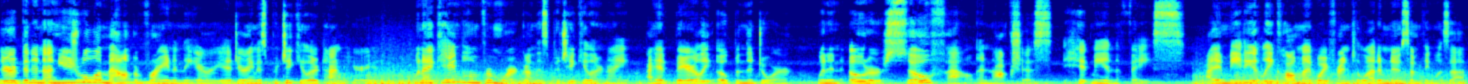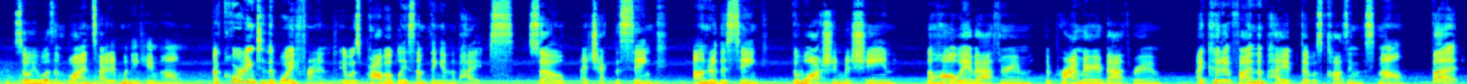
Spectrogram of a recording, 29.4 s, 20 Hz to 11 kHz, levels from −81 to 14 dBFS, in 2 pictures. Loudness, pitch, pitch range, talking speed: -18 LUFS, 195 Hz, 185-230 Hz, 210 wpm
